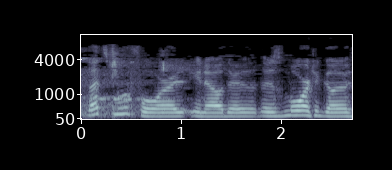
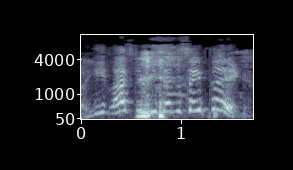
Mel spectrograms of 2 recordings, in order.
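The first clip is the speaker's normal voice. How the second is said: laughing; 6 dB louder than usual. Real, not acted. Teasing friend, laughing.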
